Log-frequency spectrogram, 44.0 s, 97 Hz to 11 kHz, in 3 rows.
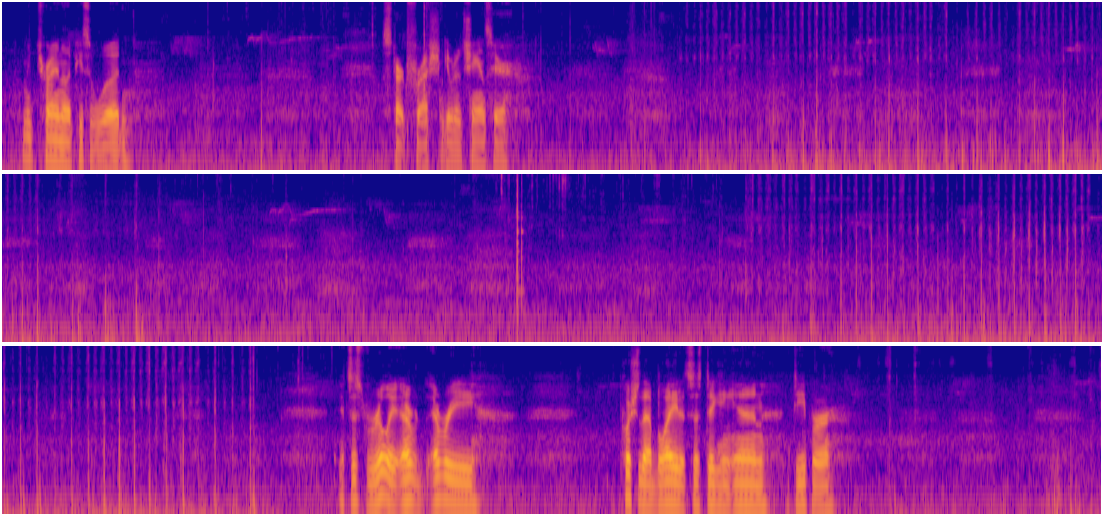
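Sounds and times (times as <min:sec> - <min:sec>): knife scraping wood: 0:08.9 - 0:16.8, 0:21.3 - 0:22.8, 0:24.3 - 0:32.8.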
